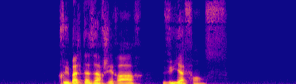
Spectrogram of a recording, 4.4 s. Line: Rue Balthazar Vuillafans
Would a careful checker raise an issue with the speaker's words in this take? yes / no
yes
